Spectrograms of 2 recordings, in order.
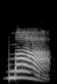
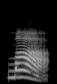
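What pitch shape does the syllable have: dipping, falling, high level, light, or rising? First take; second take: falling; falling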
